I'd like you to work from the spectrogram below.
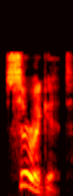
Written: surrogate

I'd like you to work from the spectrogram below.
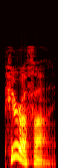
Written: purify

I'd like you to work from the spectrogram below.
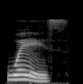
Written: way's

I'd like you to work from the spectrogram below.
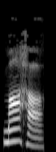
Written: maha

